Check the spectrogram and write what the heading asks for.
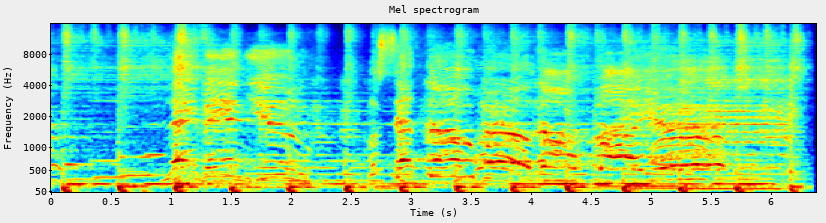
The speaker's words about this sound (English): We're back in normal 4 4 time here. The dynamics have gotten softer, and you can really hear that calliope up front now.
